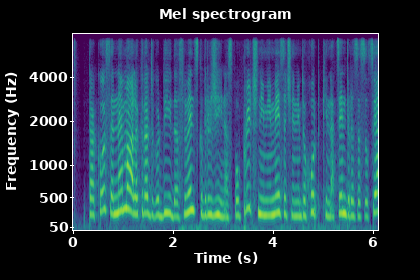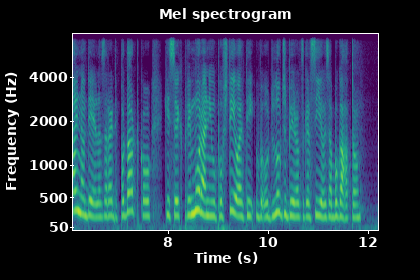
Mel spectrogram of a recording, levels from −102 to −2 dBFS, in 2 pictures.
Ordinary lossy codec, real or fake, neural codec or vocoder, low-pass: none; fake; codec, 16 kHz in and 24 kHz out, 0.9 kbps, LongCat-Audio-Codec, four codebook decoder; 7.2 kHz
